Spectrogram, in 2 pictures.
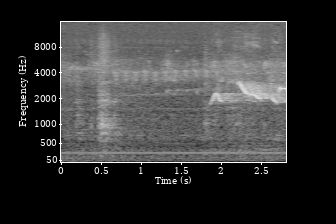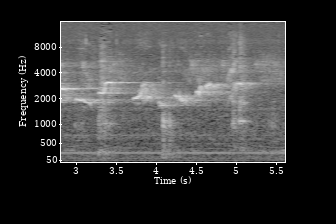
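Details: Eurasian blackbird singing early on a spring morning from the top of a pine outside a window; after a quiet start, a sustained rich warbled phrase of flute-like whistles with thin high twitters and occasional soft clicks.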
